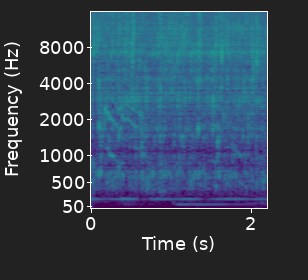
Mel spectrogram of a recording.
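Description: Thin stream of water pouring and splashing into a pond, a steady trickle, with soft sustained tones underneath.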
